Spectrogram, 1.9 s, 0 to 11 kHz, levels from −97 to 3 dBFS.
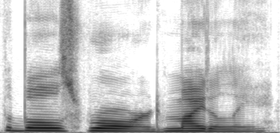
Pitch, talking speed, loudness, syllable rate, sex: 195 Hz, 130 wpm, -14 LUFS, 3.9 syllables/s, female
